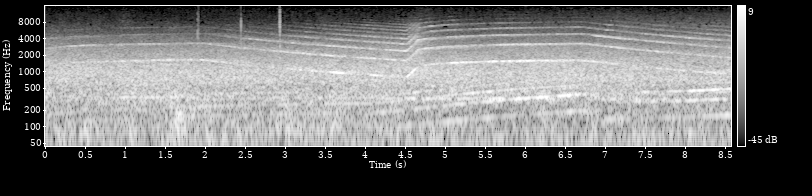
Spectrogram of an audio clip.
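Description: Emergency vehicle siren wailing. Its pitch falls slowly, sweeps quickly back up about four and a half seconds in, then slowly rises and falls again, over a steady background rumble.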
